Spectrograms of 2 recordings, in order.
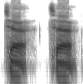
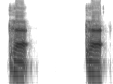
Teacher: Perhatikan juga sifat dan makhraj huruf ta. Dibaca dengan sedikit ada dorongan udara, namun tidak merubah makhraj sampai huruf c.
